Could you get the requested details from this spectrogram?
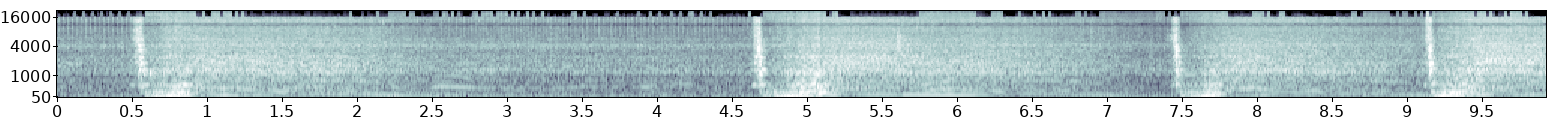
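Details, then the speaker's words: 9th-gen Honda Civic Si, warm, just fitted with a new intake (airbox removed, intake loosely placed): four quick throttle blips from idle rise cleanly and drop straight back with no stumble or hiss; normal, healthy revving, sounds more aggressive. "it sounds good? It sounds good. Yo, guys, listen to that shit."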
